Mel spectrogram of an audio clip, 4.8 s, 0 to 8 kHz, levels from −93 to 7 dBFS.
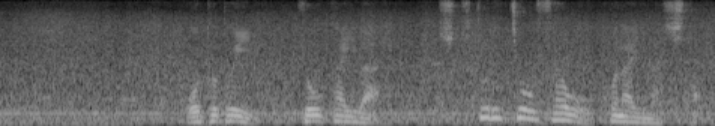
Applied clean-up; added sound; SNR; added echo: none; Boat, Water vehicle; 6 dB; reverberation time 0.9 s.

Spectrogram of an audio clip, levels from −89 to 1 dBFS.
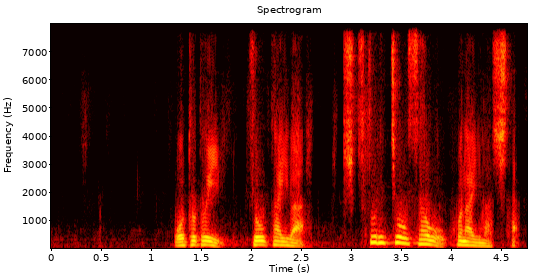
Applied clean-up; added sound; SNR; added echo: neural separator model SepFormer DNS4.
